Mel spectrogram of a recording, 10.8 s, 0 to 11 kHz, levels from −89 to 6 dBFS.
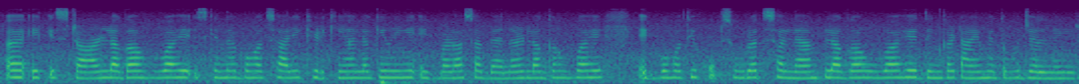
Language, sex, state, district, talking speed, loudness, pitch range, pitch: Hindi, female, Jharkhand, Sahebganj, 220 wpm, -26 LUFS, 250-265 Hz, 260 Hz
